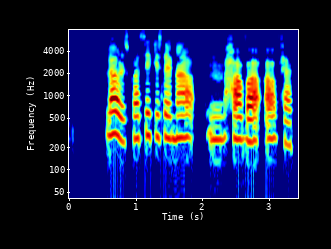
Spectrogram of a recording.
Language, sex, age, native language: Icelandic, female, 11, Icelandic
